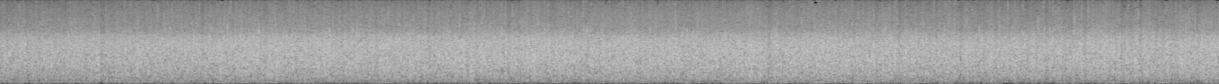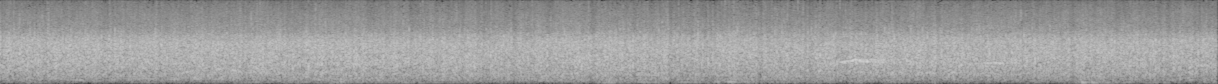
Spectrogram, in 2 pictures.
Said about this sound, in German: Sie kriegen hier also ganz großen Applaus an der Kongresshalle zu Saarbrücken.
